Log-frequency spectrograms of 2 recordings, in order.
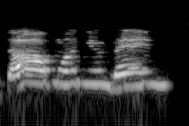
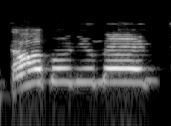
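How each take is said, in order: First: High-pitched yell held back in volume; mock waking scream. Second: Mock dream shout. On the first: Runner waking at night from a race dream, mock screaming. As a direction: wail it high without really screaming. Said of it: "I wake up at night screaming". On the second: Runner retelling his nightmare about the race, mock shouting. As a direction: cry it out high, like calling from a dream. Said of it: "I still dream a dream shouting".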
